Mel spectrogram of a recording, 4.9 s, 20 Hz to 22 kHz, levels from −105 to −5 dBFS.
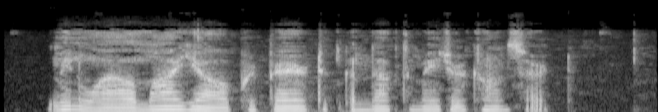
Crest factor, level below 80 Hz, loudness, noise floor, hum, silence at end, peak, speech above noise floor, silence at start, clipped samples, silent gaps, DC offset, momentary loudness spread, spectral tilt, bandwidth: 20 dB; -52 dBFS; -22 LUFS; -49 dBFS; none; 0.65 s; -2 dBFS; 28 dB; 0.35 s; under 0.1%; none; under 0.1%; 8 LU; -5 dB/octave; 7.6 kHz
